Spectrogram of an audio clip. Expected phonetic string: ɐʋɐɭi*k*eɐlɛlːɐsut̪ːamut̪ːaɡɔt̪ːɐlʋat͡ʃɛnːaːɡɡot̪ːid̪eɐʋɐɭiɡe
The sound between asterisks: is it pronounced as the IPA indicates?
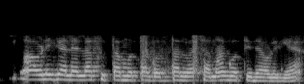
no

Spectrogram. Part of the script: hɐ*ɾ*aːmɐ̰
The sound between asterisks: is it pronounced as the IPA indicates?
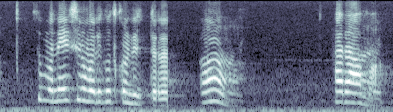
yes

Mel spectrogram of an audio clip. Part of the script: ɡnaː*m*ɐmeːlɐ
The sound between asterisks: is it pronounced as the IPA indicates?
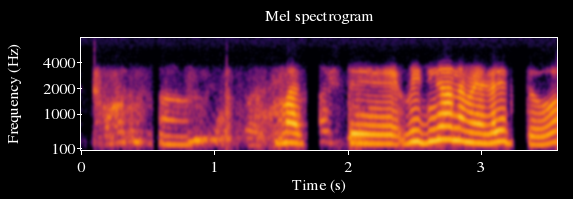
no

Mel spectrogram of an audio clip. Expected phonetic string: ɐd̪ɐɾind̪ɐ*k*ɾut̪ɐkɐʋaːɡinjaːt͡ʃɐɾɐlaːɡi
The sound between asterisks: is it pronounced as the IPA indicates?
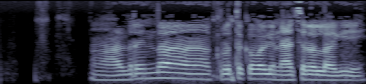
yes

